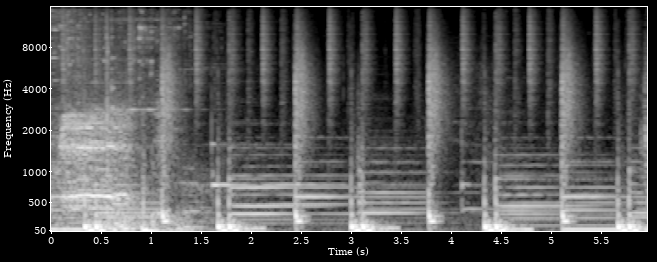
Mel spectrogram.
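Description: Bleating goat calls from the Mountain Goat card in the card game Legends of Runeterra, sounding over rhythmic game music that pulses in repeated bursts.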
